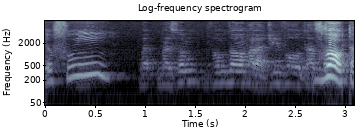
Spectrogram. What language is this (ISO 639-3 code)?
por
